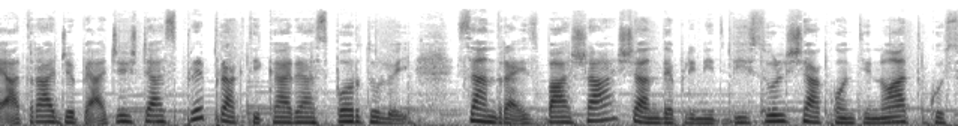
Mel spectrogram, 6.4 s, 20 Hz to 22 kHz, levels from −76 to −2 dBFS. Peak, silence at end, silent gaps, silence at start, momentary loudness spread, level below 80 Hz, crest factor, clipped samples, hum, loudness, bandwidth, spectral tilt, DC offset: -2 dBFS; 0 s; none; 0 s; 4 LU; -34 dBFS; 16 dB; under 0.1%; none; -19 LUFS; 16 kHz; -6 dB/octave; under 0.1%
